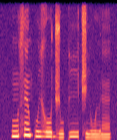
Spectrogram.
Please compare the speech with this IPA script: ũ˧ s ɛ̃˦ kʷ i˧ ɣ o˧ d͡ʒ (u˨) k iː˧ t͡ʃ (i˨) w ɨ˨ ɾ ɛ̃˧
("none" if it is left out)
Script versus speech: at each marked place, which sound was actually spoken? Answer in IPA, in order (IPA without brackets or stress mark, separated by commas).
u˨, i˨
